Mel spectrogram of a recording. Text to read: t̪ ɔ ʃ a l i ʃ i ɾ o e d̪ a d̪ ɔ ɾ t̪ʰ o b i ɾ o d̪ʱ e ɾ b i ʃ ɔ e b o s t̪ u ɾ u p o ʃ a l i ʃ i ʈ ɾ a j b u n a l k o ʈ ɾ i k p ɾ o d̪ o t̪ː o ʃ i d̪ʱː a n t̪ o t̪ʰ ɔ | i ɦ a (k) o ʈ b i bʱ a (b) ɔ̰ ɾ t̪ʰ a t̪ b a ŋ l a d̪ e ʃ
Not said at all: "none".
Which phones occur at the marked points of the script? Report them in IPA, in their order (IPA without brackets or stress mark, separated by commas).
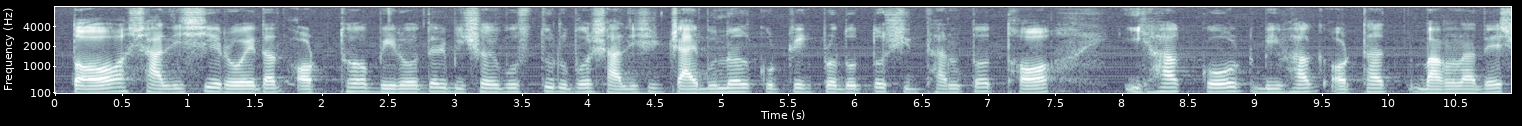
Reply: k, ɡ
